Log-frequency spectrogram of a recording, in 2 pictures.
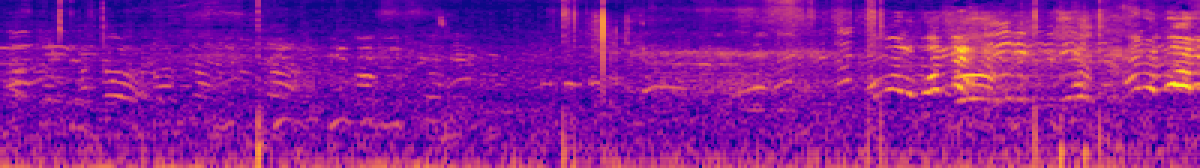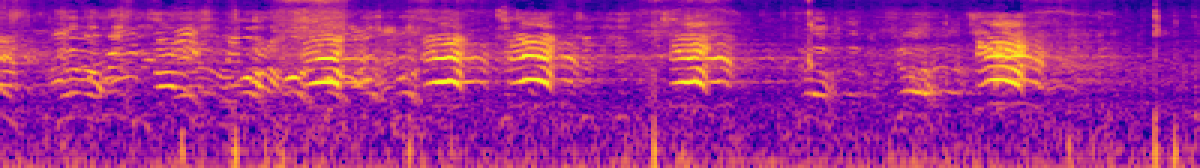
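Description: Distant high-pitched shouts and calls of footballers on the pitch, growing more frequent from about six seconds in, over a faint steady low background rumble.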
